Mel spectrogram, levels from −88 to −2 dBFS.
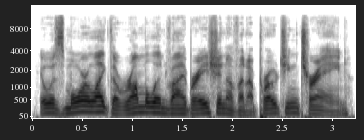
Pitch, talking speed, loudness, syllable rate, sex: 115 Hz, 220 wpm, -15 LUFS, 5.5 syllables/s, male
